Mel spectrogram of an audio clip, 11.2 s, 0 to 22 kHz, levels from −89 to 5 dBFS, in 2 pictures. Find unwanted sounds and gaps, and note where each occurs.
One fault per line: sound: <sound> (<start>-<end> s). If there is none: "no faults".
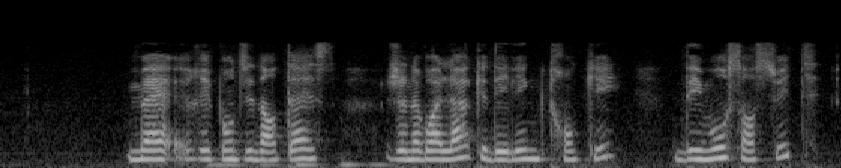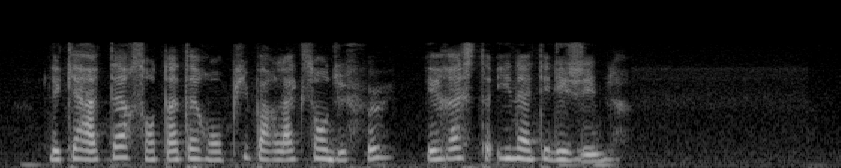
no faults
